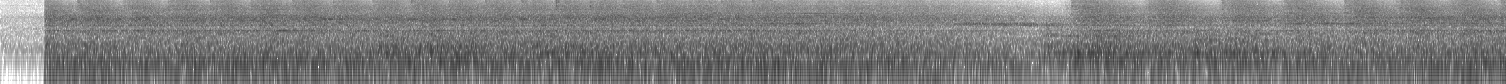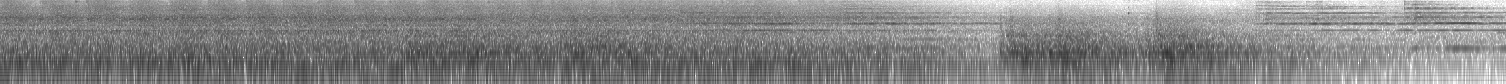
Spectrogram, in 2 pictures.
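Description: A loud, sustained percussion roll on drums, with steady ringing tones above it. It starts suddenly, dips briefly about ten seconds in, and thins out near the end.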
